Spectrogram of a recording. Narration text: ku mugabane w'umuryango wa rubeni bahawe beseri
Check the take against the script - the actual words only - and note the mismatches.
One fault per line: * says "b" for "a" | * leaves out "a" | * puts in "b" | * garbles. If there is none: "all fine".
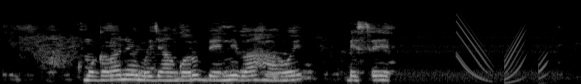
all fine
